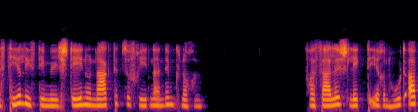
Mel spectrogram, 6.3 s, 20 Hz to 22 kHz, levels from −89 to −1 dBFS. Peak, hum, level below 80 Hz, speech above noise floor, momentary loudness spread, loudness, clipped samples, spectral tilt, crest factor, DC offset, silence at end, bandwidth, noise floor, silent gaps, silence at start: -2 dBFS; none; -58 dBFS; 62 dB; 12 LU; -23 LUFS; under 0.1%; -5.5 dB/octave; 22 dB; under 0.1%; 0 s; 6.4 kHz; -85 dBFS; none; 0 s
